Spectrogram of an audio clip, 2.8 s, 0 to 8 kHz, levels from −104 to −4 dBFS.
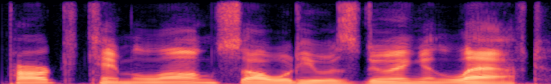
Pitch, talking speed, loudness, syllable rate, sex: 125 Hz, 220 wpm, -20 LUFS, 4.6 syllables/s, male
